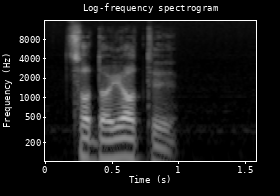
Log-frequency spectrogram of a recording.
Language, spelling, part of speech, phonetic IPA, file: Polish, co do joty, adverbial phrase, [ˈt͡sɔ dɔ‿ˈjɔtɨ], Pl-co do joty.ogg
